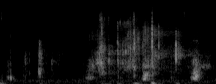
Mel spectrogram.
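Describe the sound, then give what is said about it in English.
Crisp crunching as someone bites and chews a snack, with several irregular bursts of crackly munching growing louder toward the end, and no talking. “If you don't mind, just gonna have a little bit of yellow before we start filming.”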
